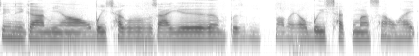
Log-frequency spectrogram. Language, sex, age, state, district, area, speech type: Bodo, female, 60+, Assam, Kokrajhar, urban, spontaneous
